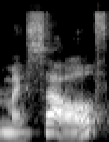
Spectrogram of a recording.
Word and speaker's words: myself: I'm saying the word myself I want to have second syllable stress so I'm going to show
